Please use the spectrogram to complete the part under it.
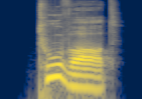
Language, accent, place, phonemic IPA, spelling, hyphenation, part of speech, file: German, Germany, Berlin, /ˈtuːˌvɔʁt/, Tuwort, Tu‧wort, noun, De-Tuwort.ogg
- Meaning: verb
